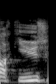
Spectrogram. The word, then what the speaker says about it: Arceus: Donc, effectivement, Arceus ou Arceus, chacun le prononce comme il veut.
